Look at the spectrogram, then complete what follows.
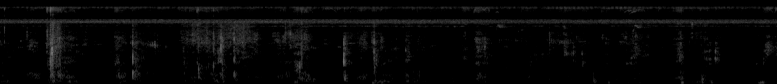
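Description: Footsteps crunching and rustling through dry leaf litter and grass, in irregular short crackles, over a steady high-pitched drone of insects.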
